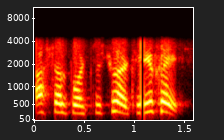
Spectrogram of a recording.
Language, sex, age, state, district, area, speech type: Kashmiri, female, 60+, Jammu and Kashmir, Anantnag, rural, conversation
